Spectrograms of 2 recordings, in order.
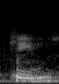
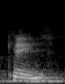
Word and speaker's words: Keynes: they sent John Maynard Keynes or Keynes he said Keynes was a better word because it arrived with it rhymes with brains and this is a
